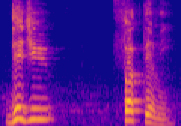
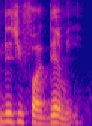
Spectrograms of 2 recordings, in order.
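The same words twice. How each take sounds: First: "Did you" then a pause, and "fuck Demi?" said apart and pressed; demanding, with pauses. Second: Said in the usual way. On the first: Retold or imitated. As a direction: split the question to force a yes or no. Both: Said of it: "It's a yes or no answer".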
